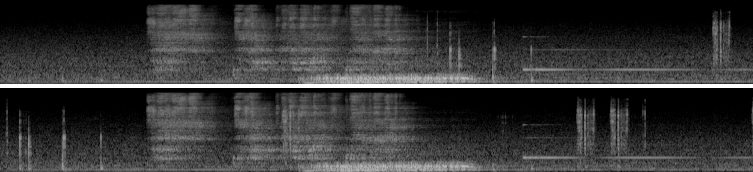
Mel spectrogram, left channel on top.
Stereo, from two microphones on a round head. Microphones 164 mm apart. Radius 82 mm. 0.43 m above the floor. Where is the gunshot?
I don't hear a gunshot.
